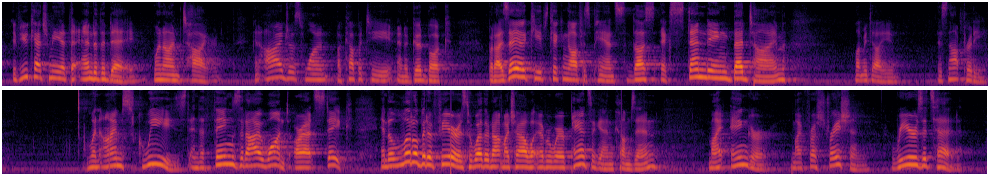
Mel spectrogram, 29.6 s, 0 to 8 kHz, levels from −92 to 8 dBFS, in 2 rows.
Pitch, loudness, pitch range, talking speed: 155 Hz, -32 LUFS, 125-185 Hz, 165 wpm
